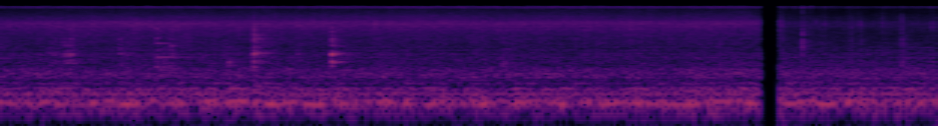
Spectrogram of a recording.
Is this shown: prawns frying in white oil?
yes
